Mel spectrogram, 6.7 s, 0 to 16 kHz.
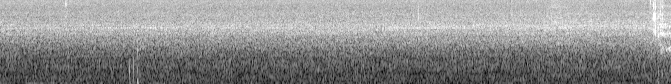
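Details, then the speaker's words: Lenovo Y540 17-inch gaming laptop, about 2 feet away, undervolted and under Cinebench load: a steady, even airy hiss at full fan speed with no ticking, rattle or wobble, and the CPU stays under 90°C; normal. "Alrighty, so we're at full fan speed again, but as you guys have probably noticed, we didn't even hit 90 degrees Celsius this run through."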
